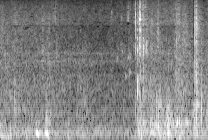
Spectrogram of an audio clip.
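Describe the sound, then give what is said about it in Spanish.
Soft, wet mouth sounds of someone sipping and swallowing water, with a brief louder slurp and liquid squish near the end, quiet and without talking. “Perdón, que estaba bebiendo agua.”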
